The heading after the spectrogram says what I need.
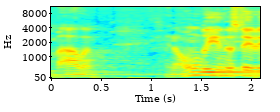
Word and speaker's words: Milan: is pronounced Halston Miland is brother Milan is pronounced malan and only in the state of Georgia could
